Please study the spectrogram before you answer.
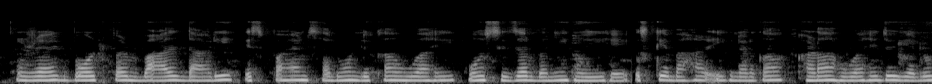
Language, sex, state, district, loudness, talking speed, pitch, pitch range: Hindi, female, Bihar, Jamui, -22 LUFS, 165 wpm, 190 Hz, 180-195 Hz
